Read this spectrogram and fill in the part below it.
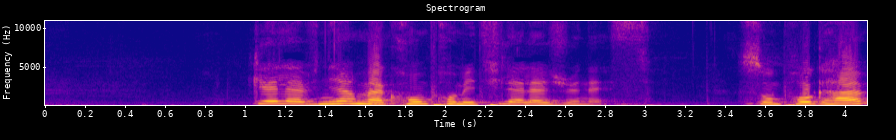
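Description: A young woman speaks through a microphone in a large hall.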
